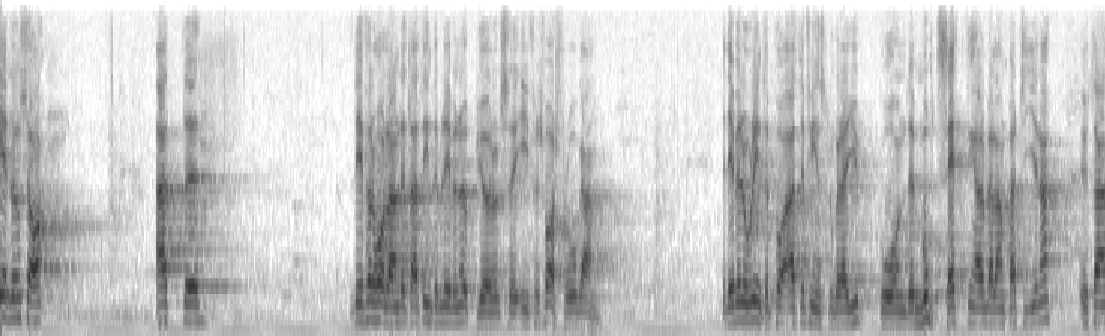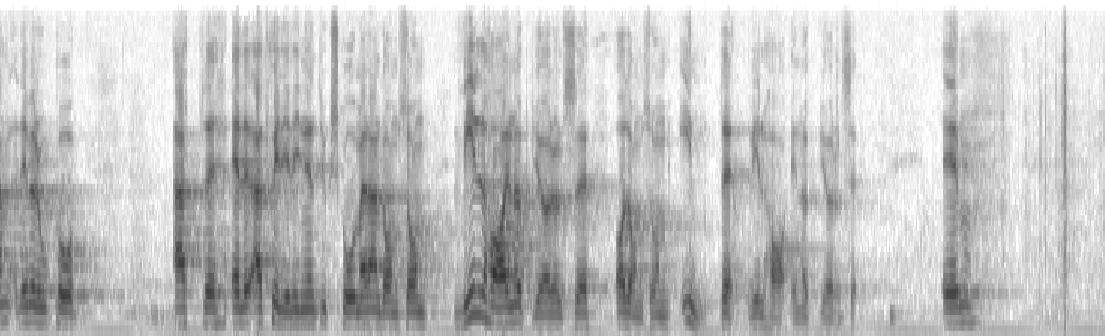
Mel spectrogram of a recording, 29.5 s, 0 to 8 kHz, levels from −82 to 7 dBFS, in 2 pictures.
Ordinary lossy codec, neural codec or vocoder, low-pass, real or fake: none; none; 7.2 kHz; real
